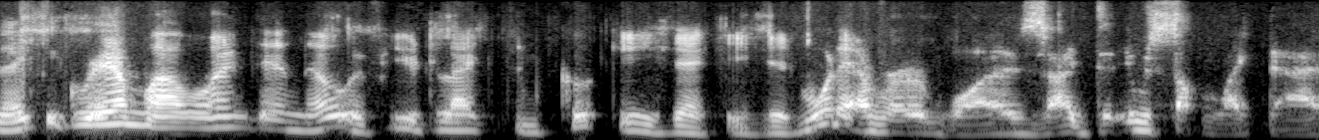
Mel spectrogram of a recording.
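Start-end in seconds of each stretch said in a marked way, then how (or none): 0.3-3.8 put-on high, creaky old lady voice. Showing the grandma character he did as a teenager to make her laugh, in an old lady voice. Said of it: "I'd do this old lady voice".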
